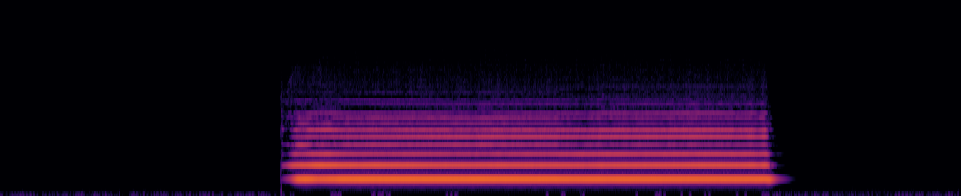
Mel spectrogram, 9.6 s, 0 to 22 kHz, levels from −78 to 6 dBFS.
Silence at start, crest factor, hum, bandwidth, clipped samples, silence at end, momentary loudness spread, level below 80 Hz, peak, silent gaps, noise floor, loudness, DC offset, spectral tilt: 2.8 s; 10 dB; none; 7 kHz; under 0.1%; 1.8 s; 3 LU; -76 dBFS; -20 dBFS; none; -75 dBFS; -28 LUFS; under 0.1%; -5.5 dB/octave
